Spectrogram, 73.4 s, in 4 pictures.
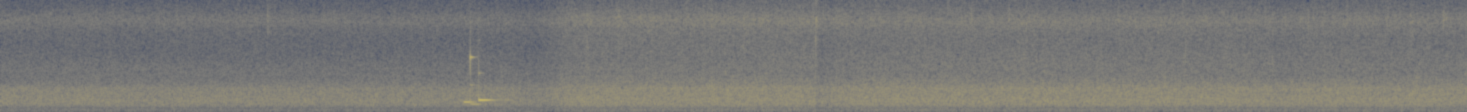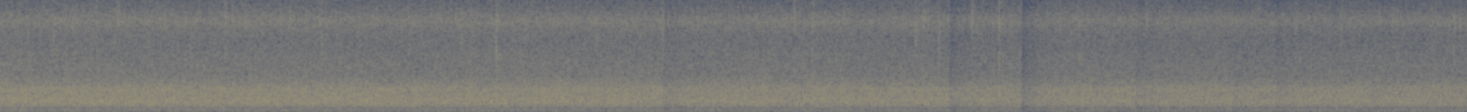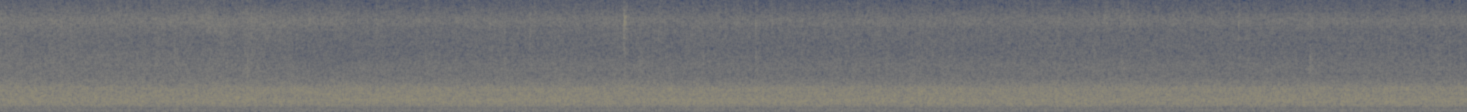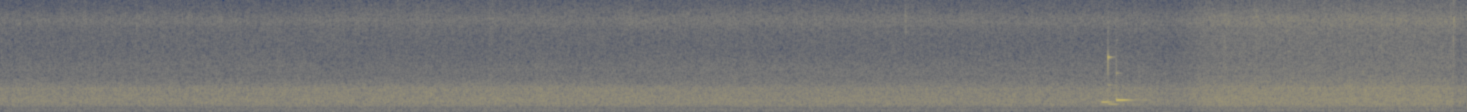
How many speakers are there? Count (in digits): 0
